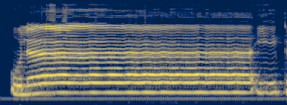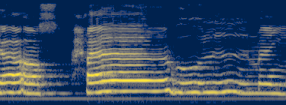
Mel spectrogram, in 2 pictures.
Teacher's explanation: اولئک کی جو لام ہے اس لام کی مد کو مکمل کریں گے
